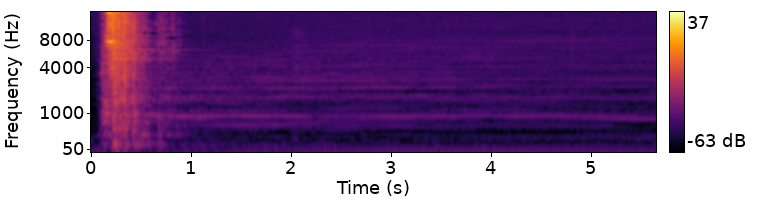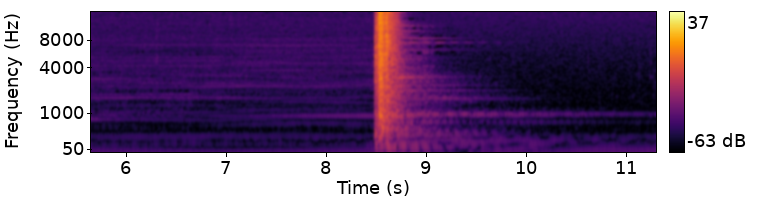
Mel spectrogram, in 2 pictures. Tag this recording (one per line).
household
kitchen
toaster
